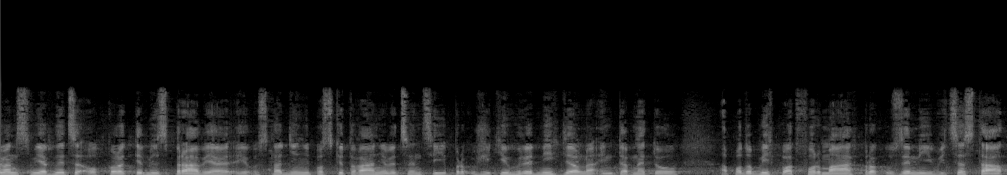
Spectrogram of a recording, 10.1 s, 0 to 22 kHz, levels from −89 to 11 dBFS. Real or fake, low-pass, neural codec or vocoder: fake; 10.8 kHz; codec, 24 kHz, 0.9 kbps, WavTokenizer, medium speech release version 1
